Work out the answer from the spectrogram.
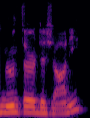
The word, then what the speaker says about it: Munther Dajani: Pronounce your name for my listeners because I know I didn't pronounce it correctly. Yeah, so my name is Munther Dajani with Elumin Agency.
